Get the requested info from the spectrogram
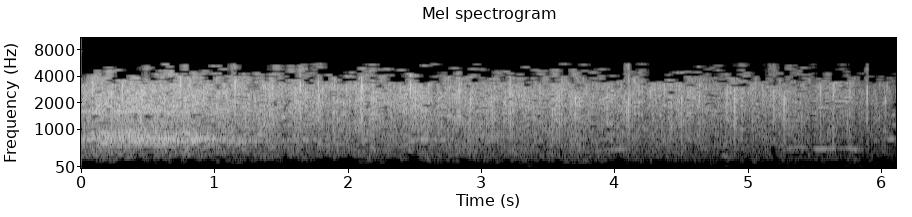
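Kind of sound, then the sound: crowd, audience clapping and cheering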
